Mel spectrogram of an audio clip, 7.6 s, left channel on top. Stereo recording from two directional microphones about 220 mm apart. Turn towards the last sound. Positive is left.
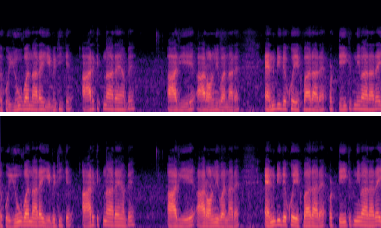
turn(degrees=-50)  # may be behind; listen again after turning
